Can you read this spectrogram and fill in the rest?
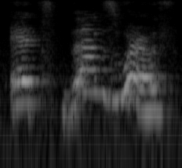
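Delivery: loud, high, slow gleeful shout; crying out. Acted. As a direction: yell out the discovery. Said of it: "cried the guys".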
